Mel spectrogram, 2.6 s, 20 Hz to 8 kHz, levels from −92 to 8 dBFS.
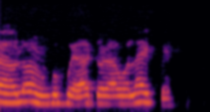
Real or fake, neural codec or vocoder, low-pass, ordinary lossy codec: real; none; none; none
